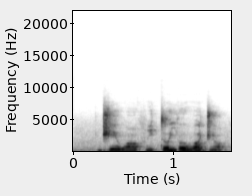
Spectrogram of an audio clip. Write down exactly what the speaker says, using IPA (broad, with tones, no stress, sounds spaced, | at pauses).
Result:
d͡ʒ e˨ w ɔ̃˨ f i˨˦ t o˦ j o˦ w ɔ˦˨ d͡ʒ ɔ̃˨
